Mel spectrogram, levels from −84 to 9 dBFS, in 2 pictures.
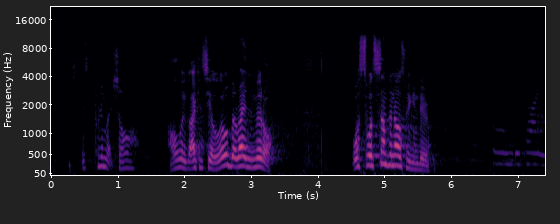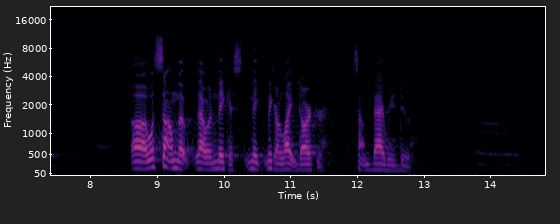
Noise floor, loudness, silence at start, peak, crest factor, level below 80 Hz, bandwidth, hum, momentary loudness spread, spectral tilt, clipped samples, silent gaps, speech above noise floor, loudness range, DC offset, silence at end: -76 dBFS; -43 LUFS; 0.45 s; -22 dBFS; 24 dB; -88 dBFS; 11.5 kHz; none; 21 LU; -4 dB/octave; under 0.1%; none; 33 dB; 8 LU; under 0.1%; 2.05 s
